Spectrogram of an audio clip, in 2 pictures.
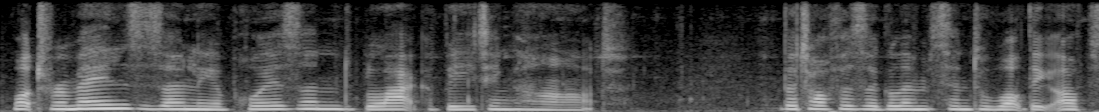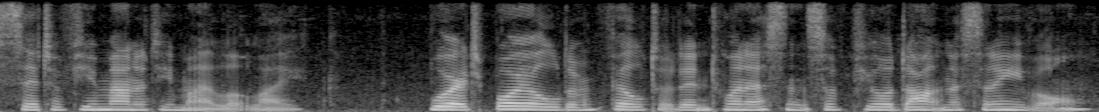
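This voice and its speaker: A woman's voice: mid-range voice, steady tone, brisk, a little mellow, natural voice. A woman voicing an anguished, tender Victorian lady vampire in an intimate audio roleplay, speaking in formal, earnest phrases. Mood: grave, confessional. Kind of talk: scripted audio roleplay, intimate dramatic monologue.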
